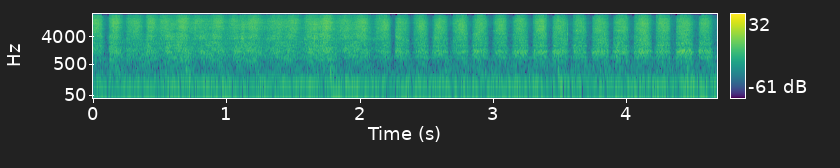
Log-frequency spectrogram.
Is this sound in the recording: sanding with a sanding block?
yes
